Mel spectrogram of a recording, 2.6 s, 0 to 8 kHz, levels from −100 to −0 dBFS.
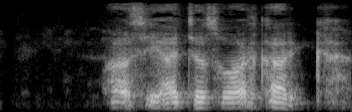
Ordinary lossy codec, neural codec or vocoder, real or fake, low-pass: MP3, 48 kbps; codec, 16 kHz, 4 kbps, FunCodec, trained on Chinese and English, 50 frames a second; fake; 7.2 kHz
